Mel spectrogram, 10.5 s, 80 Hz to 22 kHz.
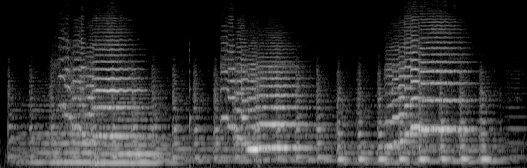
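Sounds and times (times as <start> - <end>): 
solo violin: 0.0 - 10.5.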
